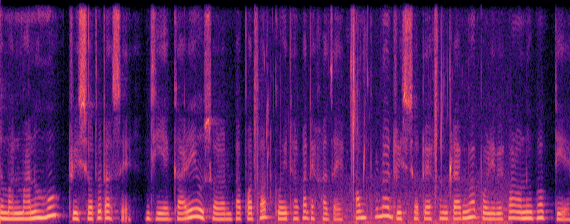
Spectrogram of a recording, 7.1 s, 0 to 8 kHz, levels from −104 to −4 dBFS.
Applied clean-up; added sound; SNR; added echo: none; Raindrop; 15 dB; none.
